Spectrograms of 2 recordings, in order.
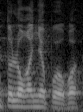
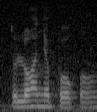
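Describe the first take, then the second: First: Said in the usual way. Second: Soft, broken-sounding plea for help; desperate plea. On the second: Retold or imitated. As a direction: beg for help in a small voice. (mahinang desperadong pakiusap) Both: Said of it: "hindi naman niya po sinabi na".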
